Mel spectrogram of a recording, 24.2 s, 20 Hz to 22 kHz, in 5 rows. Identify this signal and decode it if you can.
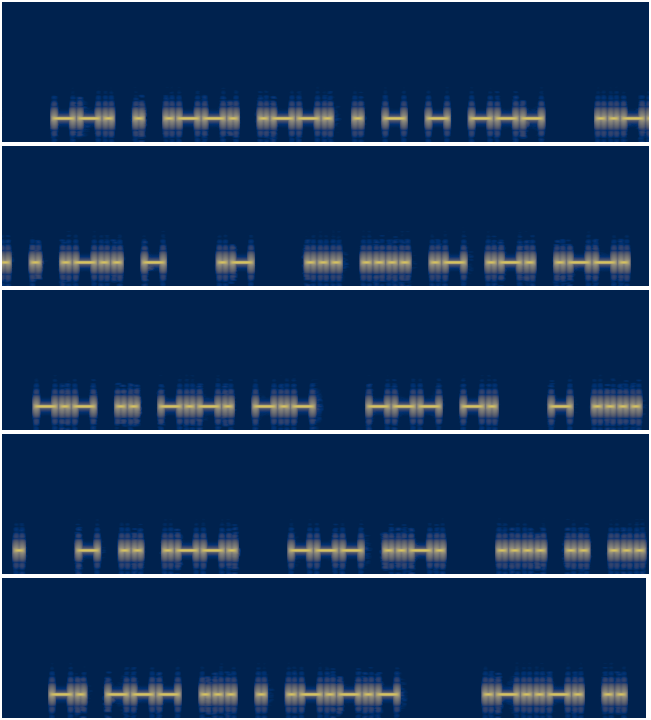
Morse code, heard as a keyed tone, about 25 wpm, 700 Hz. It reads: GEPPETTO FELT A SHARP KICK ON THE TIP OF HIS NOSE. "I
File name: Pinocchio / Pinocchio ch3 20 25 ik1hge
